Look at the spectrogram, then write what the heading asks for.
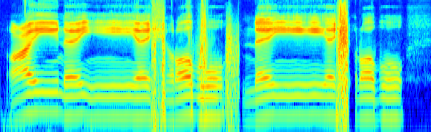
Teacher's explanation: Situ dia ada hukum idgham ma'al gunnah. Jadi kita baca dia dengan dengung.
